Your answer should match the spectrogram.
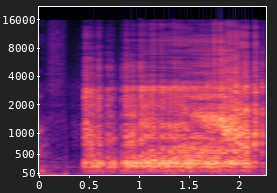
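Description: Utility knife blade scratching into the painted metal back panel of a Surface Pro 6 tablet. It is a continuous scraping that starts about half a second in.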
